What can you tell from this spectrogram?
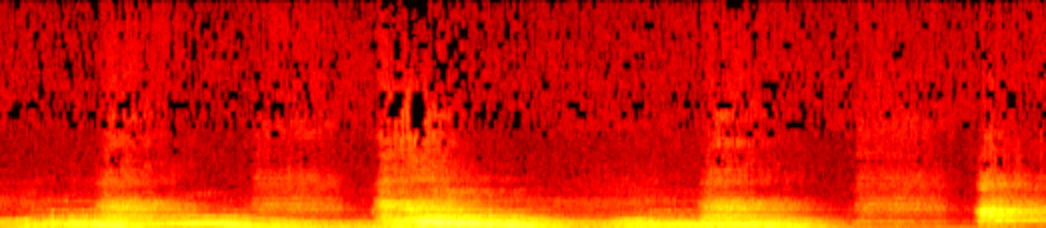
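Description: Dark ambient outro of a black/death metal demo: slow swells of low, pitch-bending tones in phrases a second or two long, with no drums or guitar riffing. A brighter, harsher layer comes in suddenly near the end.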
